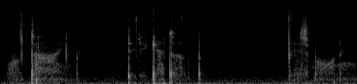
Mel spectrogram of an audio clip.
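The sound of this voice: At a fairly slow pace, the woman whispers her words.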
